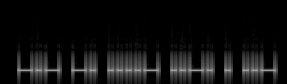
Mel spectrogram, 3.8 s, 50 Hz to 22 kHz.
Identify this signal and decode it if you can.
Morse code, heard as a keyed tone, about 20 wpm, 700 Hz. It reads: KN4FEU
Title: USA Call Signs Repeated 2x 20wpm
